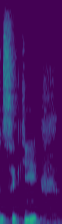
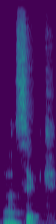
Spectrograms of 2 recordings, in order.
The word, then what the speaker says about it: Sikh: Sikh, sometimes pronounced Sikh.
